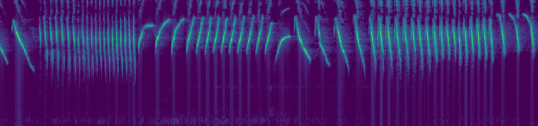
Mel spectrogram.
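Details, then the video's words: Canary song for training pet canaries at home to sing: a sharp falling note, a buzzy rapid trill, then long regular runs of quick high sweeping notes. "praticar o som de seus canários em casa, para que eles possam cantar diligentemente"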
